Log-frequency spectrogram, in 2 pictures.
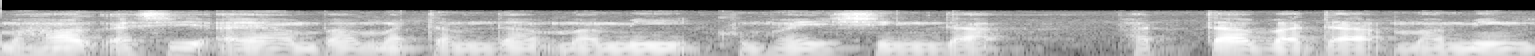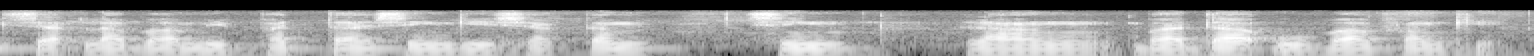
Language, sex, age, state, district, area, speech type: Manipuri, male, 18-30, Manipur, Bishnupur, rural, read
